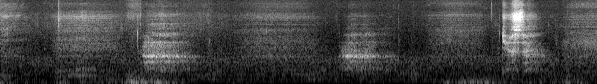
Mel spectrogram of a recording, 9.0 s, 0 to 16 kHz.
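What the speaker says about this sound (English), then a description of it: "it's 30 straight seconds of me sniffing." Three deep, drawn-out sniffs close to the nose at a leather satchel, spaced a few seconds apart, with soft breathing in between and no talking.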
